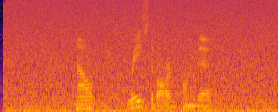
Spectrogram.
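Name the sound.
pink noise played in Bitwig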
